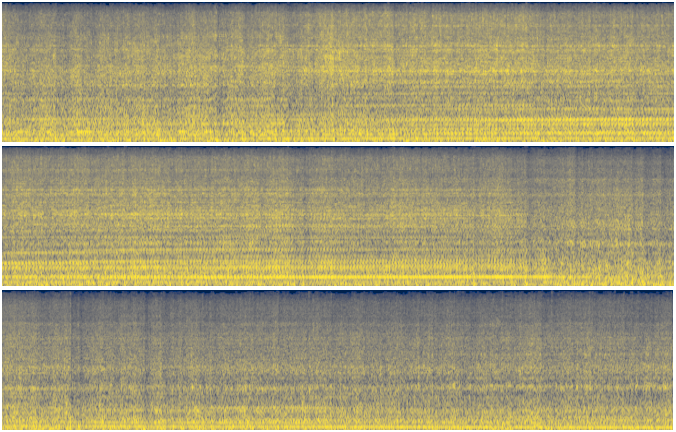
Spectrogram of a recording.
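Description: Wind rushes past in a steady roar.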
